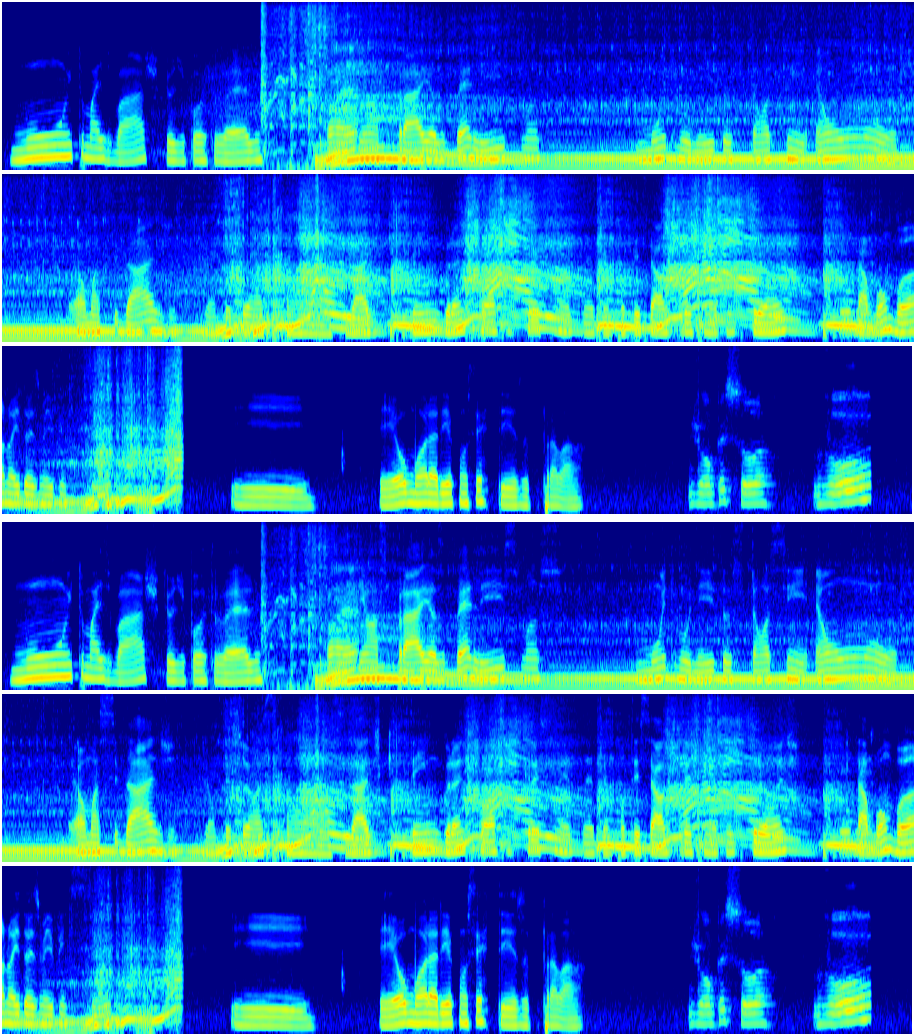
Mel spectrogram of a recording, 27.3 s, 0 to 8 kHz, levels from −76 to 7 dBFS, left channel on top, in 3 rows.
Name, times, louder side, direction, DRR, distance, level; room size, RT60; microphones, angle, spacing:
voice 1, 0.0-2.6 3.6-5.6 6.3-9.0 9.7-12.9 13.2-17.1 17.7-19.5 20.5-21.4 22.0-24.0, right 1 dB, 50° right, 3.4 m, -29 dB
sound 1, 1.9-2.1 2.6-20.1, left 2 dB, 25° left, 1.1 m, -28 dB
voice 2, 3.3-3.6 17.5-17.9 25.1-26.0 26.4-26.9, equal, 10° right, 4.1 m, -30 dB
head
